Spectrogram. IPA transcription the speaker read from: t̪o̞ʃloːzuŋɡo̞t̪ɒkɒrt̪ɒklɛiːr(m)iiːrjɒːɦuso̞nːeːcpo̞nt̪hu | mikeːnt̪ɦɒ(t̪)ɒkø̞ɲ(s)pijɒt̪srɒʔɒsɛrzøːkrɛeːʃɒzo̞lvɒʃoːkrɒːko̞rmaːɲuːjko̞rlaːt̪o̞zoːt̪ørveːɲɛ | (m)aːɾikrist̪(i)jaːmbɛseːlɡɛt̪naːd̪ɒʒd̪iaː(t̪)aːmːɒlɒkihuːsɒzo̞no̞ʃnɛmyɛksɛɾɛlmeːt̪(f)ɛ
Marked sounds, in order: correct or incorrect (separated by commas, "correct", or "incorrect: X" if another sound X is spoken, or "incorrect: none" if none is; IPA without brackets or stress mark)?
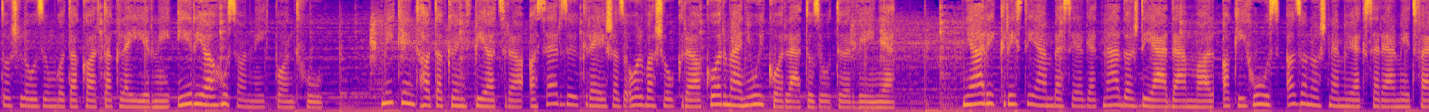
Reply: incorrect: n, correct, incorrect: f, incorrect: ɲ, correct, incorrect: d̪, correct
